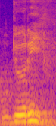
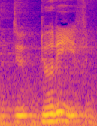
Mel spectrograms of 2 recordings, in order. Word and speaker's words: Durif: So there was a guy in France, a Frenchman named Francois Durif. Ooh, listen to your French. Is that how you say it? I don't Probably. know. Probably. I'm assuming. But his name is Durif, D-U-R-I-F, Durif, Durif.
